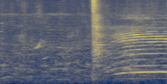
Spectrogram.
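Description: A sharp knock about a second in, then a long, loud, high-pitched shouted call from a person held for nearly a second, over faint crowd chatter.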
